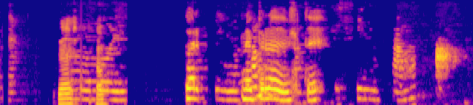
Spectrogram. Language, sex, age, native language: Icelandic, female, 7, Icelandic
